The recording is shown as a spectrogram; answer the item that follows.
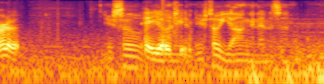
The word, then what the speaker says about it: peyote: Peyote. Like the drug. Okay. Peyote. You know peyote? I never heard of that drug. No? Really? Never heard of it. You're so peyote.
